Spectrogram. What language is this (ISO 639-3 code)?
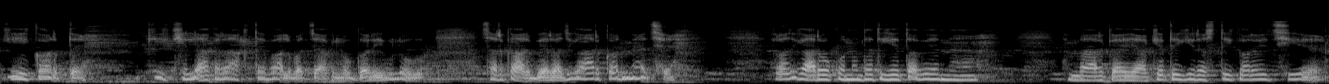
mai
